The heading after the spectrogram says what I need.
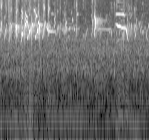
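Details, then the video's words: Short goldfinch song excerpt for bird training: a quick run of sharp liquid chirps followed by a few isolated clear whistled slurs, high and bright, with a soft background hum. "The finest goldfinch chirps and songs for listening and training birds"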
